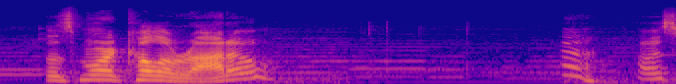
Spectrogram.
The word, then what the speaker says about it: Colorado: right salsa verde okay put a lot of emphasis on the a in Colorado ah that's more Colorado let's call it Colorado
